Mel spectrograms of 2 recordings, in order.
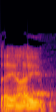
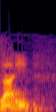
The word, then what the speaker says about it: Ai: They go to the next town, a little place called Ai, spelled Ai and pronounced Ai, unless you have the British version, which is Ai.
